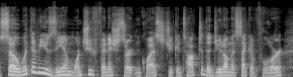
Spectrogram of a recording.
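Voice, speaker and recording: The speaker is a man with a medium pitch. He talks at a very fast pace with fairly even intonation. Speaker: gaming youtuber. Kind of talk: gameplay voiceover commentary. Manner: casual, with filler uhs.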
